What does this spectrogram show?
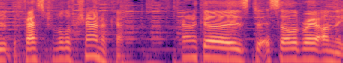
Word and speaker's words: Hanukkah: us a little bit about hanukkah not pronounced chanaka there is a ladybird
